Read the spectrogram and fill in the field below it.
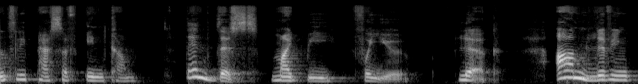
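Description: It's a speech clip, and the clock drift between sender and receiver runs the whole way through. The sender's clock is ticking around 2 percent slower than the receiver's, so the jitter buffer keeps running a little short of audio. The receiver has to keep patching that, which gives small, unevenly spaced timing hiccups all the way through, more a restless feel to the pacing than anything you'd call a dropout. There is also a short stall from a late packet between 2.44 and 2.48 s. A packet didn't turn up in time, the buffer ran dry, and the receiver held the last bit of sound for about 28 ms until it arrived, then carried on from the same spot. Nothing is actually lost; you just get a sound hanging on a touch too long. Then from 3.95 s to 6.35 s there are repeated timing corrections. The receiver keeps repeating tiny slices to make up for the slow sender, effectively playing that stretch at about 98 percent speed and padding in something like 50 ms in total. 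The edits all push the same way but land at irregular gaps, so that tail has a slightly stretched, uneven tempo.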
